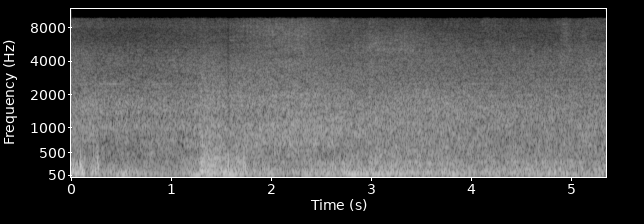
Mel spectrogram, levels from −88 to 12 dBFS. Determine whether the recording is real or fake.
real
